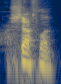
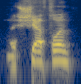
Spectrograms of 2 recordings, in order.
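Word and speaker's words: Schieffelin: other guys Ian uh how do I pronounce this again sheflin sheflin okay the eyes silent huh um yeah he's good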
